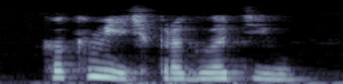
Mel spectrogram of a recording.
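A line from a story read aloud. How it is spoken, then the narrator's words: Giggling. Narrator (Russian): хихикнул Жар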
